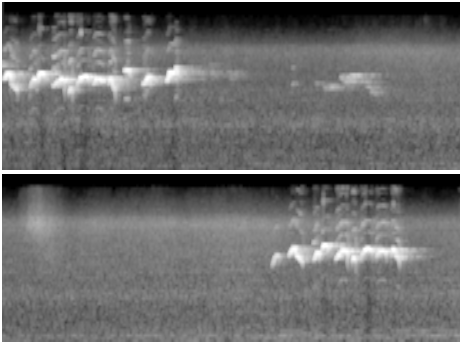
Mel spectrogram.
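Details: Javan grey-throated white-eye, also called cucak gentong, used as a lure to prompt birds to sing: two bursts of rapid high twittering, chattering notes, one at the start and one near the end, with a quiet stretch between.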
